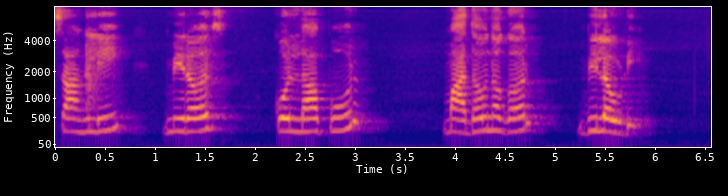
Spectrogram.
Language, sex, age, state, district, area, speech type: Marathi, female, 45-60, Maharashtra, Sangli, rural, spontaneous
